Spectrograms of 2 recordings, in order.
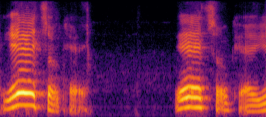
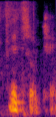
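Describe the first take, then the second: First: "It's okay" called out loud and high; loud reassurance. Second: Calm yourself down quietly; quiet reassurance. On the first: After cutting paper, she insists loudly it's fine. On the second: Talking herself down after a small cut, softly. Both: Real, not acted.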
